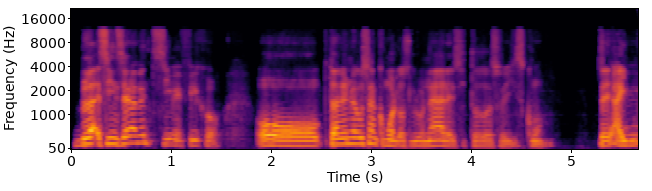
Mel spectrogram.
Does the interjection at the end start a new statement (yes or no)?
no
